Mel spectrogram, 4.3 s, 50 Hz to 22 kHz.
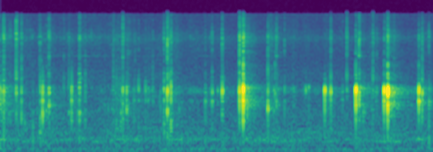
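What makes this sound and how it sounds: Fingertips and nails handle and tap the translucent, hollow plastic cap of a pink metallic Victoria's Secret spray bottle, likely a body mist. The result is a quiet, irregular run of light, dry plastic clicks and taps with bright, crinkly edges, a tone centered near 2.2 kHz, no low end and almost no ring. The louder taps cluster in the second half.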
